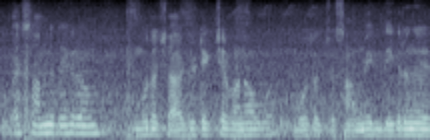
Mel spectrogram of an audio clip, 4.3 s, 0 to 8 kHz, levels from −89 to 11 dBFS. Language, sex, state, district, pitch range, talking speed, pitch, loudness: Hindi, male, Uttar Pradesh, Ghazipur, 120-145 Hz, 180 wpm, 130 Hz, -15 LUFS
